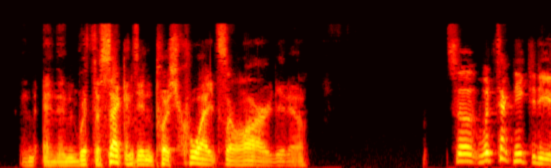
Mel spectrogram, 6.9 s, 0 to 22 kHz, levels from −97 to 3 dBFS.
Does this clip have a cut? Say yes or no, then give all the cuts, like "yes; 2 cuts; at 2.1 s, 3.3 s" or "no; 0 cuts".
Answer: yes; 1 cut; at 1.7 s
